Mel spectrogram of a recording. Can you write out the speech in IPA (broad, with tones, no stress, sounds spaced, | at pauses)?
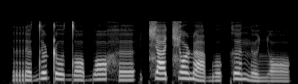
r ə˨ d̪ ɵ˦ ʈ o˧ d̪ ɔ˨ b ɔ˦ h ə˧ | t͡ɕ a˦ t͡ɕ ɔ˦ ɳ a˨ b o˨ k ə˦ n̪ ɵ˨ ʎ ɔ˨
